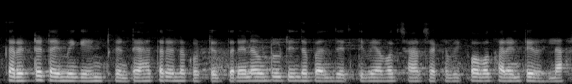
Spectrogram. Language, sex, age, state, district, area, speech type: Kannada, female, 30-45, Karnataka, Hassan, urban, spontaneous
